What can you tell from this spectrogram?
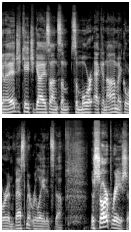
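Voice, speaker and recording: An unremarkable speaking voice from a man, medium in pitch with ordinary pitch variation. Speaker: financial advisor. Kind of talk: educational explainer video.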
